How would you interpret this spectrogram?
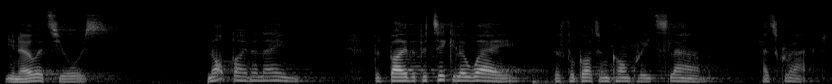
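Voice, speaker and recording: A man reading a literary ghost story live as narrator, in a measured, deliberate and dramatic manner. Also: on the high side, fairly even intonation, creaky, warm tone. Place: indoors, stone chapel. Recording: reverberant chapel live recording.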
